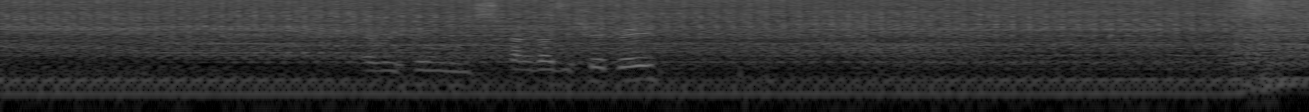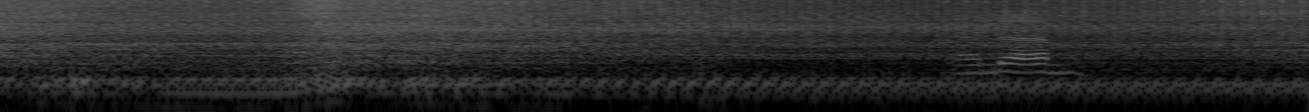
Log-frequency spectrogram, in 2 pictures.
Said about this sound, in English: So the engine runs nice and sweet, really smooth.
